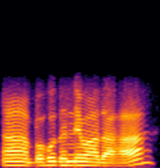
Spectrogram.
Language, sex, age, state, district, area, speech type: Sanskrit, male, 30-45, Karnataka, Bangalore Urban, urban, conversation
